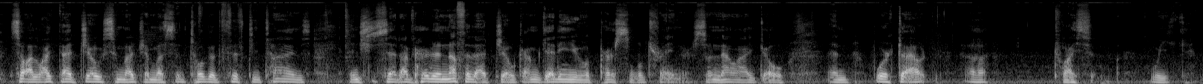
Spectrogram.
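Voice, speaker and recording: Here a man talks at a medium pitch and moderate pace, his tone dark, mellow and somewhat breathy. His intonation stays fairly even, broken by long, frequent pauses. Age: 80s+. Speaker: scientist. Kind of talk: interview. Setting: sitting with interviewer in person. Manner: halting, with fillers.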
